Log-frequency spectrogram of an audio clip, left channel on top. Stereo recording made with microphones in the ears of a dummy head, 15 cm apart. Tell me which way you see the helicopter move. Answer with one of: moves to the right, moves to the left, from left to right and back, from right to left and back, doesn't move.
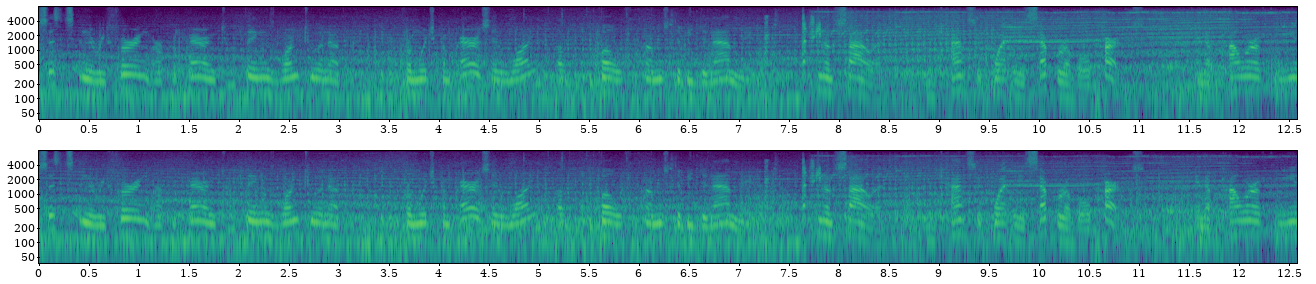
moves to the left.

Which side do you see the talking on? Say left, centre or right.
centre.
